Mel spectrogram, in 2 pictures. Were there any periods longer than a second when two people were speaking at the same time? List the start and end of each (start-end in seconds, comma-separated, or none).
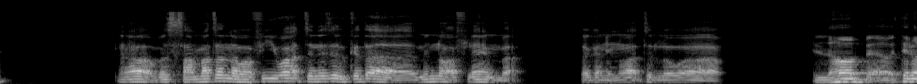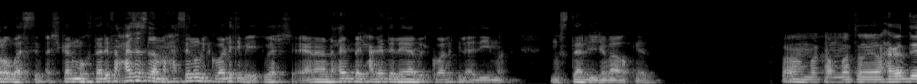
none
